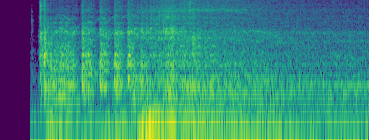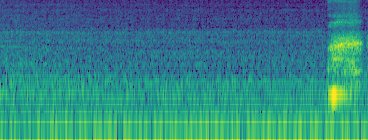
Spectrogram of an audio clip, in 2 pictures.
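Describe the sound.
A sports car engine starts with a loud cranking burst and settles into a steady, rumbling idle. A brief louder surge comes near the end.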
